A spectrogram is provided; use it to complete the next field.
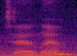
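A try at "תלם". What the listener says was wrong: But put the accent on the ta. So it's it's tehlem. Tehlem.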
